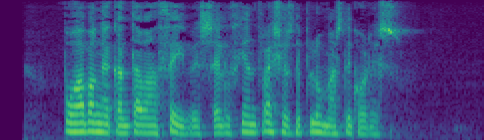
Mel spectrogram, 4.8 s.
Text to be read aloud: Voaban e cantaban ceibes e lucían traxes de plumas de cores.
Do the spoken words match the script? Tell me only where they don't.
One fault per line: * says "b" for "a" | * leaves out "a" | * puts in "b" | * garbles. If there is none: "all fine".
all fine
